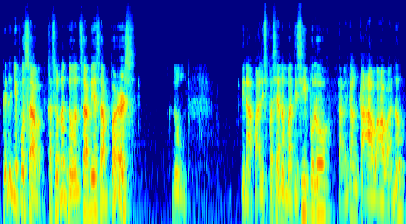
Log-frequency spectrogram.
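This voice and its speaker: A man preaching in a Bible teaching style, tagging his sentences with questions and slowing down to read scripture. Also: medium pitch, animated, pushed and bright, far from the mic. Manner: tag questions, reads scripture slowly, dramatizes quotes.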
